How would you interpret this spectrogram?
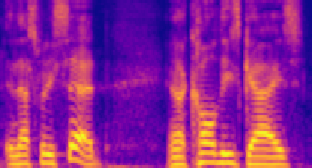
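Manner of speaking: ordinary talk, nothing marked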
